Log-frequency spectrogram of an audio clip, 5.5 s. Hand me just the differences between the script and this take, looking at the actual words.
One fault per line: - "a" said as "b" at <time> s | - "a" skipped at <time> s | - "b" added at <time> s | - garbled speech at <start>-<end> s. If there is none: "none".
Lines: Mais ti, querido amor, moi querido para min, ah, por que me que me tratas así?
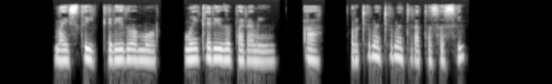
none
